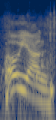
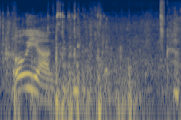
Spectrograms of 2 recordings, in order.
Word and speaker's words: Oyung: Oyung. Oyung. Oh, you're so young. Yeah. Perfect. There's no Oy. It's a Chinese name, and if you think of young, then just put an O in front of it.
